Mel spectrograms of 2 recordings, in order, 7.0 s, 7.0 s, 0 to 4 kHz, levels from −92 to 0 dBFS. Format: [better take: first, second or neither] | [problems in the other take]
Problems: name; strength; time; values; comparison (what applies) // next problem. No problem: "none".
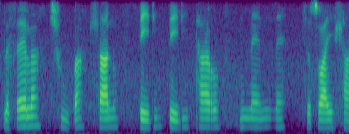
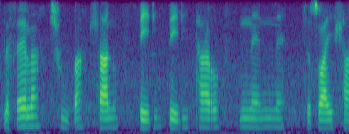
second | noise reduction (neural mask model Resemble Enhance denoiser)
